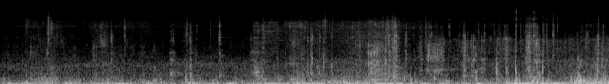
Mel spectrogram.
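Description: Wind buffeting a mountain bike rider's GoPro microphone as low rumble, with the tyres rolling over a dry dirt trail and the bike rattling and clicking over the bumps. A brief louder hiss of tyres on loose dirt comes about halfway through.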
